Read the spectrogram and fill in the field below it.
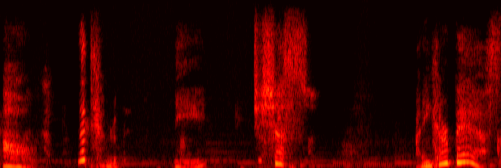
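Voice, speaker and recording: A put-on character voice speaks at a very slow pace and a low-to-middle pitch, with faint music in the background. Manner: gentle, protective.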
